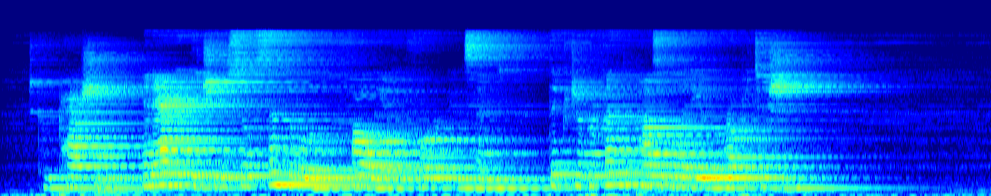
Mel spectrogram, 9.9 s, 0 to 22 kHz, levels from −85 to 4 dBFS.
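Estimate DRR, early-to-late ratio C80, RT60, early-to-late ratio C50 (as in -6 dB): -9.0 dB, -2.0 dB, 2.6 s, -4.0 dB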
